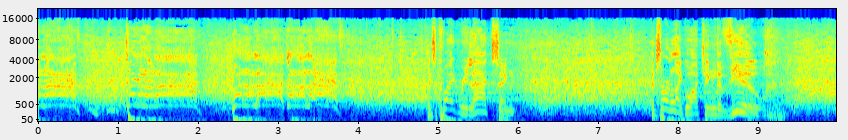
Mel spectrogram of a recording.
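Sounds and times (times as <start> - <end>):
several women screaming loudly: 0.0 - 4.2
laughter: 0.0 - 9.9
speech: 4.9 - 6.2, 7.6 - 9.4.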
